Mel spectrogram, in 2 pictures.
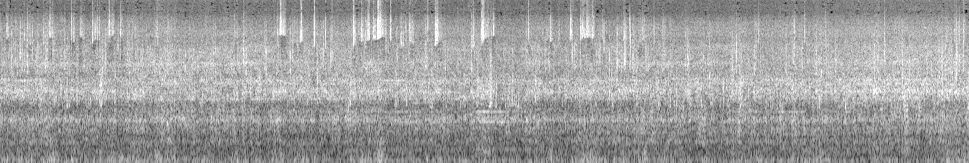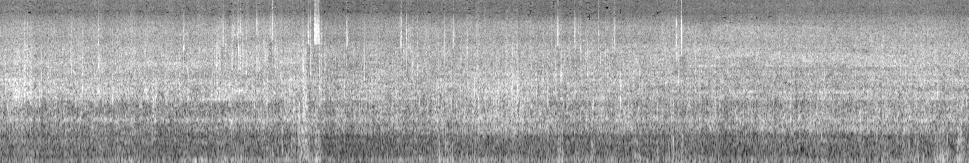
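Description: Passenger express train running at speed, heard from the open side of a coach: a steady rumble and rattle of wheels on the rails with wind rushing over the microphone, and scattered small clicks.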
